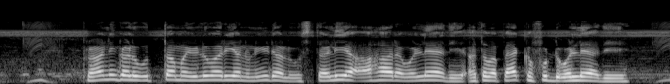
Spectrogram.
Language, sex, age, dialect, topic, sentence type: Kannada, male, 18-24, Coastal/Dakshin, agriculture, question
